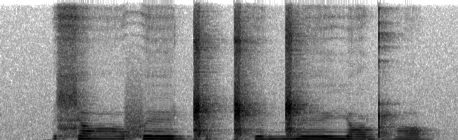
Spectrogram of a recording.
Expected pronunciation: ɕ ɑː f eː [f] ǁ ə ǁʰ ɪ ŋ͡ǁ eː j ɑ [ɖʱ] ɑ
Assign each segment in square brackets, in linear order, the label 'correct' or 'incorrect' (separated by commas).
incorrect, correct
